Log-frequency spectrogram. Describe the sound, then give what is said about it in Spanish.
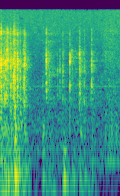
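Typing on a mechanical keyboard: a quick, uneven run of crisp key clicks, moderately quiet, with no voices. “Preguntan que si uso teclado mecánico.”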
